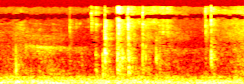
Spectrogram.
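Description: Near silence: room tone with a few faint, light clicks.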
